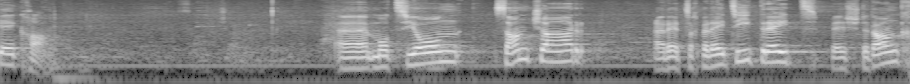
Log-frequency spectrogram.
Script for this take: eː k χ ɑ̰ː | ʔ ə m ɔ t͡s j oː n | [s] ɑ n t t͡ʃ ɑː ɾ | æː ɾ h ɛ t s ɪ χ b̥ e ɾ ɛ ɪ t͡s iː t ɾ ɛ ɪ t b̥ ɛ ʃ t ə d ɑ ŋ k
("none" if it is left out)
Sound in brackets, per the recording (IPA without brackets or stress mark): s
